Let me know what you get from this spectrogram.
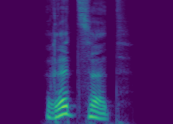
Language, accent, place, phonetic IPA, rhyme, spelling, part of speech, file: German, Germany, Berlin, [ˈʁɪt͡sət], -ɪt͡sət, ritzet, verb, De-ritzet.ogg
- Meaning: second-person plural subjunctive I of ritzen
